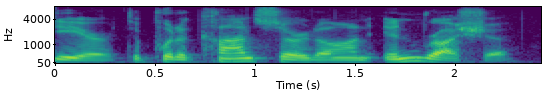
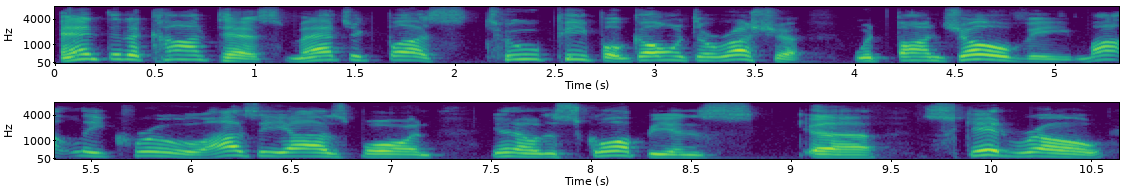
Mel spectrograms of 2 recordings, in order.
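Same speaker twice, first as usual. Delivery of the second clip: mock ad announcer; 5 semitones higher than usual. Ad on screen read aloud.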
